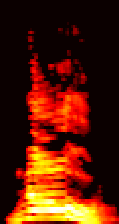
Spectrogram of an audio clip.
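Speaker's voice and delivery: high, loud "No"; a plain, final no; thief's no. Retold or imitated. Thief answers third time.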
